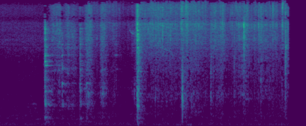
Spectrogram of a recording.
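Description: Egg chapati frying in oil in a nonstick pan: a steady sizzle with several sharp knocks and scrapes of a wooden spatula pressing it. The sizzle starts suddenly about a second in and cuts off abruptly near the end.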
